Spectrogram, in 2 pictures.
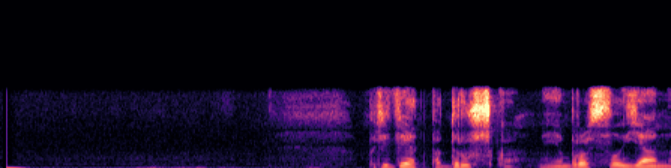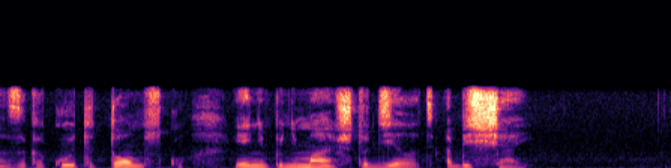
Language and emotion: Russian, neutral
